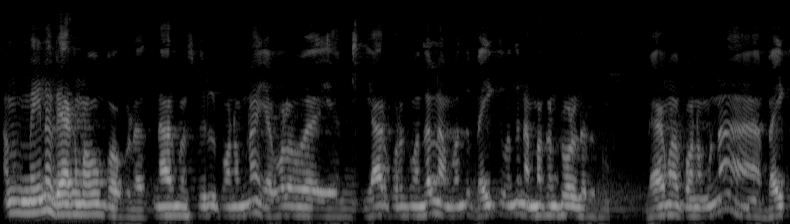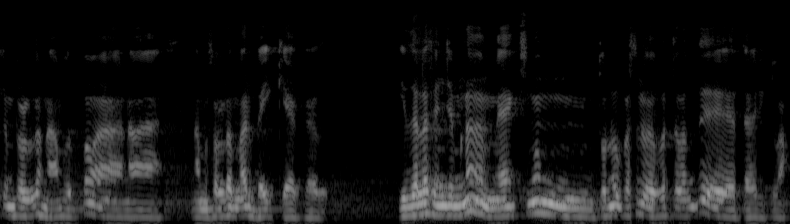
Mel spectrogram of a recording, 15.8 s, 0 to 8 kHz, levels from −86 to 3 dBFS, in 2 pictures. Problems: low volume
